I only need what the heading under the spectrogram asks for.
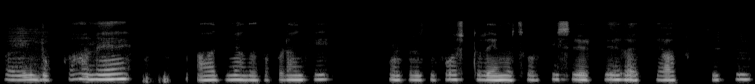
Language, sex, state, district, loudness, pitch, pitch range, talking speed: Rajasthani, female, Rajasthan, Churu, -29 LUFS, 210 Hz, 205-225 Hz, 65 wpm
